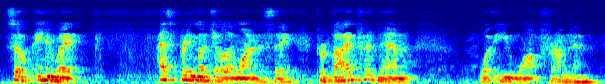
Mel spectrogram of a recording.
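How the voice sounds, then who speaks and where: A man in his thirties, a father giving casual parenting talk to camera, earnest and rambling, pausing to read viewer questions. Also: medium pitch, lively intonation. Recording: echoey room, dull lo-fi sound.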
